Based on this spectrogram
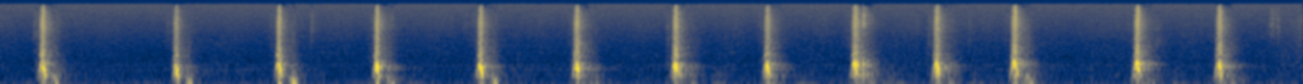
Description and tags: Centimeter diameter wooden dowel whistle through air.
